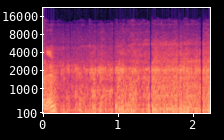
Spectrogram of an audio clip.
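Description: Triumph Tiger 800 XRX's three-cylinder engine running steadily under wind rush on a helmet-mounted microphone, while riding in traffic.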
